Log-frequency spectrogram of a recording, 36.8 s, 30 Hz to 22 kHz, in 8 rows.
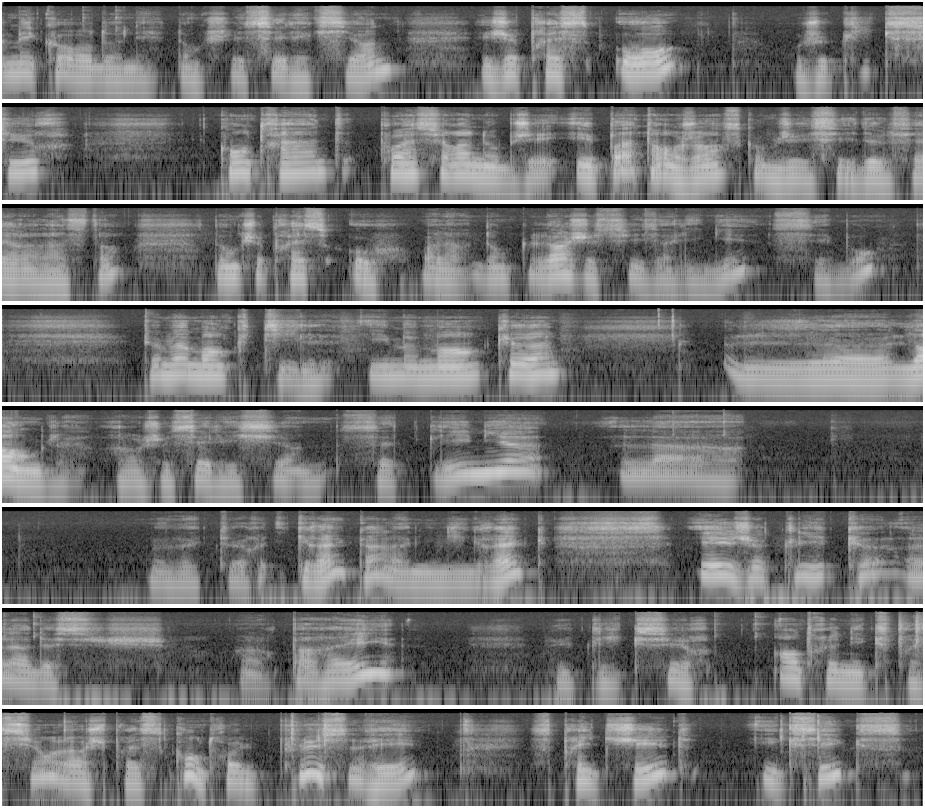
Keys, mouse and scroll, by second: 0.4 click, 10.5 o, 12.4-14.7 drag, 19.1 click, 21.7 click, 27.6 click, 31.2 click, 33.7 ctrl+v, 36.0 x.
